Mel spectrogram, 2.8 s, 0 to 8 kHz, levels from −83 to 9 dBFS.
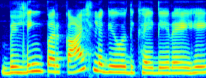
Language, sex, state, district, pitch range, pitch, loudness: Hindi, female, Bihar, Jamui, 205-250 Hz, 220 Hz, -15 LUFS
